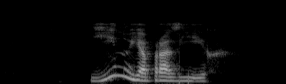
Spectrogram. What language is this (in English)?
Belarusian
